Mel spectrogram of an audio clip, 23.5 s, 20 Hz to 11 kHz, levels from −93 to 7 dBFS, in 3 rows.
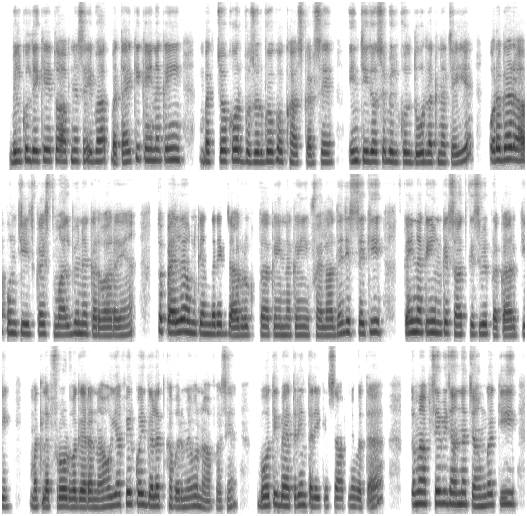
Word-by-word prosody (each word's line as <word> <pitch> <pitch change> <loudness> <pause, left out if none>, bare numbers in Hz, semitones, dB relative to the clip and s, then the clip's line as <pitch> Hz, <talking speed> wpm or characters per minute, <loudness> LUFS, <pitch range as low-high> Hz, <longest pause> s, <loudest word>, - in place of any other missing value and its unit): बिल्कुल, 200 +3 +2
देखिए, 205 +1 +3
ये 210 - +1
तो 215 - +1
आपने 205 +1 0
सही 205 0 -2
बात 200 +1 +1
बताई 185 +1 0
कि 240 +4 -5
कहीं 220 -2 0
न 215 0 0
कहीं 225 0 +1 0.4
बच्चों 190 +2 +2
को 215 - +2
और 215 - +4
बुजुर्गों 190 0 +3
को 205 -2 +2
ख़ासकर 170 -2 -3
से, 180 +1 -3 0.2
इन 200 +2 +2
चीज़ों 195 -1 +3
से 195 +1 -2
बिल्कुल 185 -1 +1
दूर 180 +1 +3
रखना 180 0 -1
चाहिए। 175 +7 -2 0.3
और 210 - +3
अगर 230 +1 +6
आप - - +2
उन 205 -1 0
चीज़ 190 -2 -1
का 190 - 0
इस्तेमाल 175 -2 -3
भी 200 - -2
उन्हें 195 -1 0
करवा 160 -3 -1
रहे 160 +1 -2
हैं, 185 +7 -8 0.4
तो 245 - +3
पहले 225 -1 +6
उनके 205 -3 +2
अंदर 185 0 +1
एक 190 0 -1
जागरूकता 165 0 -1
कहीं 170 0 -5
न 165 0 -4
कहीं 165 -1 -4
फैला 160 0 -2
दें, 180 +5 -3
जिससे 215 -2 0
कि 220 +2 -1 0.4
कहीं 220 - +4
न 225 -1 +4
कहीं 215 0 +1
उनके 205 0 -1
साथ 180 0 -1
किसी 185 +1 -4
भी 190 - +3
प्रकार 160 -3 -2
की 175 0 -3 0.3
मतलब 165 0 0
फ्रॉड 175 0 +3
वग़ैरह 160 -1 +3
ना 155 0 -3
हो 175 +2 -1
या 205 +1 +1
फिर 225 0 +4
कोई 215 -1 +5
गलत 185 -2 +2
खबर 160 -3 -3
में 165 +1 -4
वो 190 +1 -1
ना 150 -6 -4
फँसे। 160 +3 -9 0.4
बहुत 190 +2 +1
ही 215 - +3
बेहतरीन 185 +2 +1
तरीके 175 -1 -2
से 175 0 -4
आपने 175 +1 -5
बताया। 285 - -3 0.4
तो 215 - -1
मैं 230 +1 +4
आपसे 230 +1 +2
ये 235 - +6
भी 235 - 0
जानना 225 -1 +2
चाहूँगा 190 0 -1
कि, 225 +1 -3
190 Hz, 225 wpm, -24 LUFS, 175-210 Hz, 0.4 s, अगर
